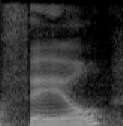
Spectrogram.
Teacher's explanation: This word is definitely going to be held longer than fell because it takes longer to say that diphthong and that glide to the L.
